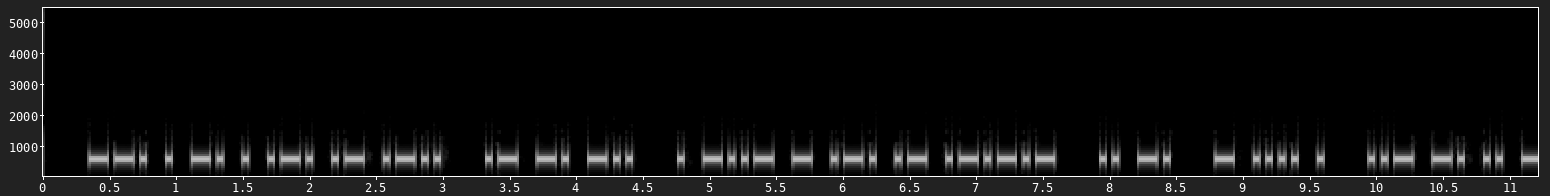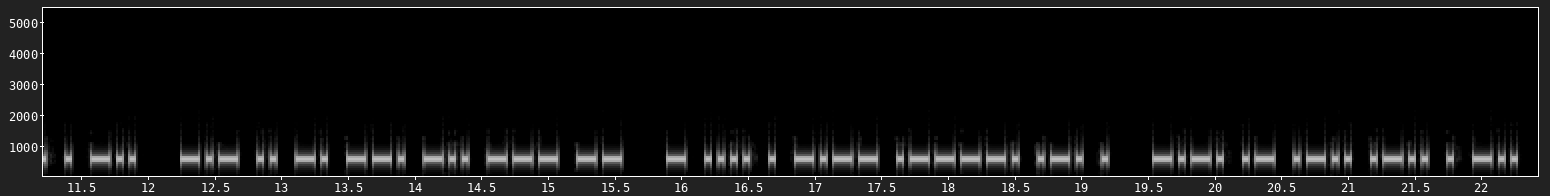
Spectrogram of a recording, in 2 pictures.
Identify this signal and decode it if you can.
Morse code, heard as a keyed tone, about 25 wpm, 600 Hz. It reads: GENERAL AND EXTRA. IN THE UNITED KINGDOM THEY'RE CALLED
